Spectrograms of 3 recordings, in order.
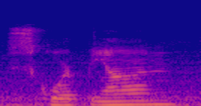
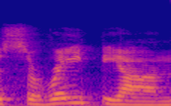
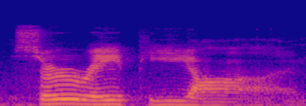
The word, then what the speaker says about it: Serapion: I'm pretty sure it's Serpion. Sorapion. Serapion. It's the letter to Serapion. That's how you pronounce it. Serapion.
